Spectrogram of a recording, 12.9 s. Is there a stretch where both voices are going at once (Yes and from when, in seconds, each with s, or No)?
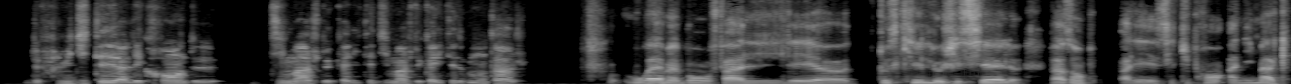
No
